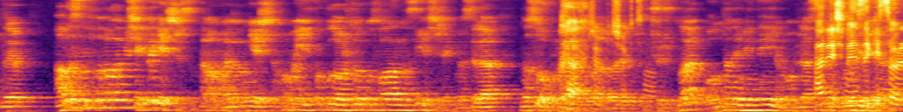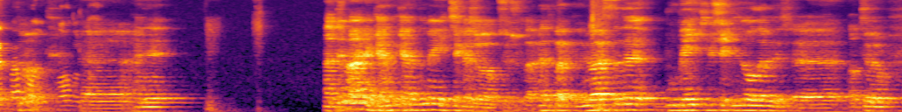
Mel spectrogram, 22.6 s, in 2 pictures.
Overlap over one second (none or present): present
